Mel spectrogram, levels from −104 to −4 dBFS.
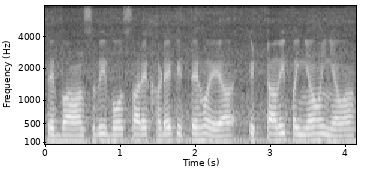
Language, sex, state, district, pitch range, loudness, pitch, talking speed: Punjabi, male, Punjab, Kapurthala, 130-145 Hz, -15 LUFS, 135 Hz, 200 wpm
